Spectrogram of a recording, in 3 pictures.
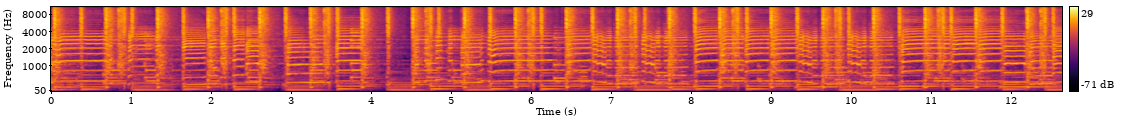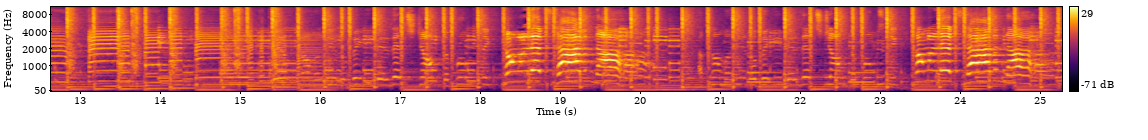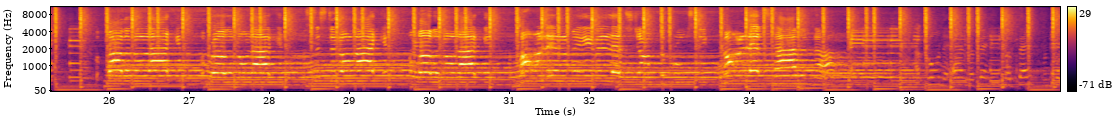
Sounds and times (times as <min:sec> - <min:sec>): Music: 0:00.0 - 0:37.8.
